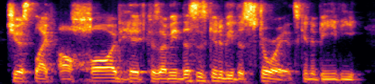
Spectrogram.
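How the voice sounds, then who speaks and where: A man's voice: on the low side, steady tone, quick pace. A man co-hosting a casual wrestling review podcast, rambling with lots of fillers and laughs. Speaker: podcast co-host.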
